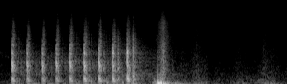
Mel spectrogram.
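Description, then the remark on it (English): A rapid series of about ten sharp, loud knocks on a door in a fast, even rhythm, ending with one heavier thump, then quiet. “when you go knock on the door, this is what I want you to do”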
